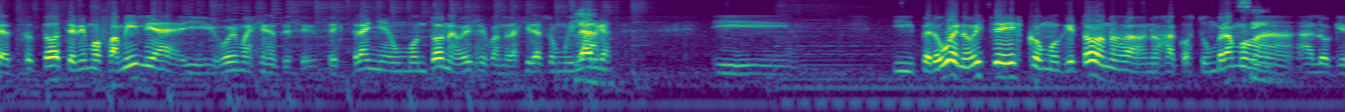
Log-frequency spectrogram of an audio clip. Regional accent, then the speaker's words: Argentina; Somos polémicos los argentinos.

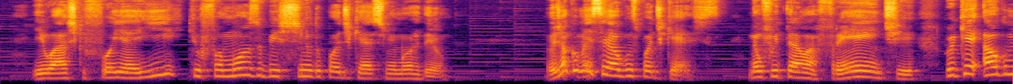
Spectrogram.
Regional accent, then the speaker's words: Mineiros, Goiás, Brazil; Eu sou de uma cidade do interior de Goiás, chamada Mineiros. Apenas 60 mil habitantes, conhecida por ser a cidade saúde, ser o Vale do Araguaia e também de ter uma alta quantidade de suicídio

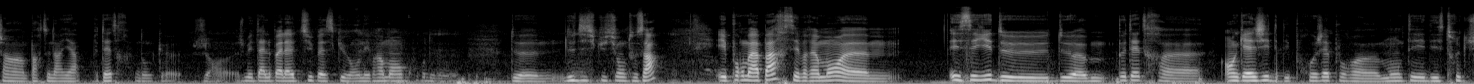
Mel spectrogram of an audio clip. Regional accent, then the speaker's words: France; born there; first language French; Étant donné que je suis née en France, je parlais français qui était ma langue maternelle. Du coup, j'ai appris aussi quelques notions en Swahili

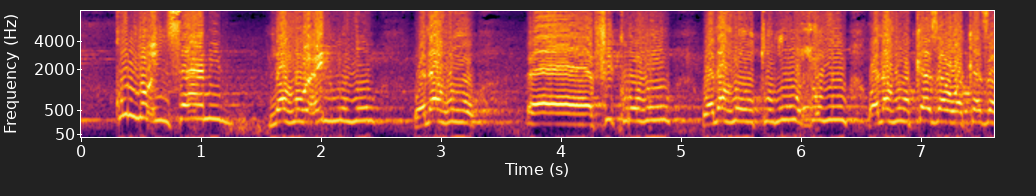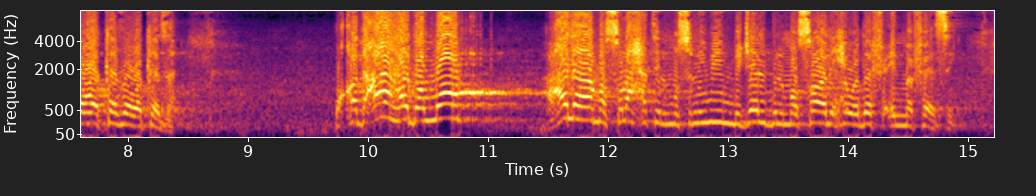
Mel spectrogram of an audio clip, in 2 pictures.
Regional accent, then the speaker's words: Aswan, Aswan Governorate, Egypt; أنا من أسوان، من أسوان لمرسى مطروح، يعني من أول مصر إلى آخرها

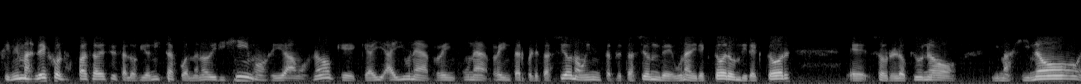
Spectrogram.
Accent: Carmen de Patagones, Buenos Aires Province, Argentina; la tragedia de Carmen de Patagones, justamente, la tragedia escolar que ocurrió en el 2004, bueno, en el lugar, la ciudad de donde soy oriundo

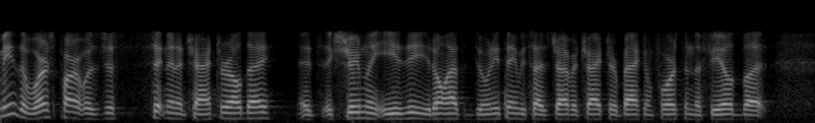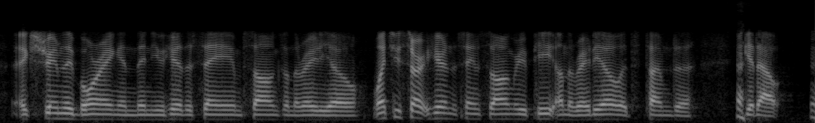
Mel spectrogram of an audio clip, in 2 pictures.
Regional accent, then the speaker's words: Kansas, United States; Yeah, so I grew up in Kansas on a farm, and it was a lot of hard work.

